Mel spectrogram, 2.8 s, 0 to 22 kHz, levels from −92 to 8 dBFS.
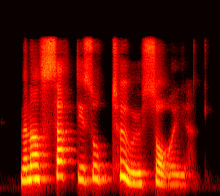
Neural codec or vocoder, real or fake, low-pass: codec, 24 kHz, 0.9 kbps, WavTokenizer, large speech release; fake; 10.8 kHz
